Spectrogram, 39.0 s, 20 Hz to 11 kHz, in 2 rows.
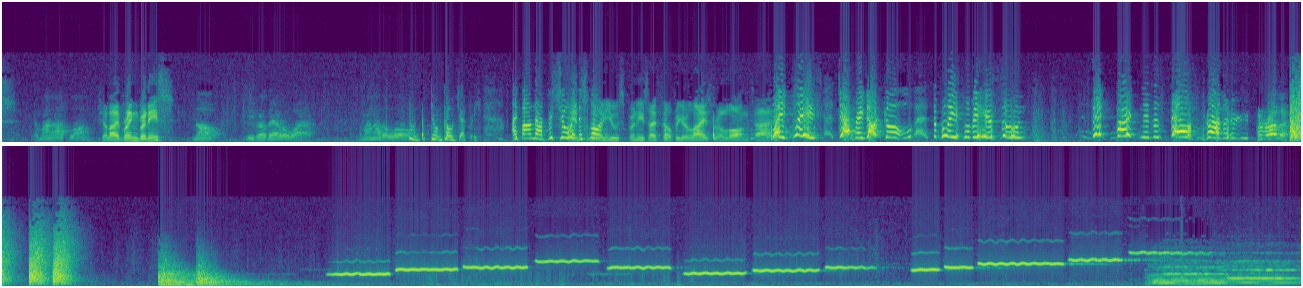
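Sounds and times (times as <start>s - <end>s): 
speech: 0.5s - 4.8s, 5.4s - 15.6s, 16.4s - 19.6s
sharp booming bursts: 19.3s - 20.8s, 21.8s - 24.4s
solo whistler whistling a slow theme melody: 24.0s - 38.9s
full orchestral chord: 36.6s - 38.9s.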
